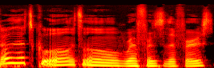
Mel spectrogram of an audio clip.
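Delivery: high, quick, delighted, pleasantly surprised aside. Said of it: "I was like".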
